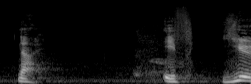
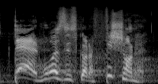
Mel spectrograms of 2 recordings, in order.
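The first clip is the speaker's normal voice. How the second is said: put-on higher, animated young son's question; acted child; 6 semitones higher than usual. Son questioning dad about his new Bible, animated and high. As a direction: play the son demanding an explanation.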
